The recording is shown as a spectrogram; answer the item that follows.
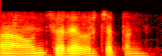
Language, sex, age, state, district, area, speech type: Telugu, male, 18-30, Andhra Pradesh, Bapatla, rural, conversation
